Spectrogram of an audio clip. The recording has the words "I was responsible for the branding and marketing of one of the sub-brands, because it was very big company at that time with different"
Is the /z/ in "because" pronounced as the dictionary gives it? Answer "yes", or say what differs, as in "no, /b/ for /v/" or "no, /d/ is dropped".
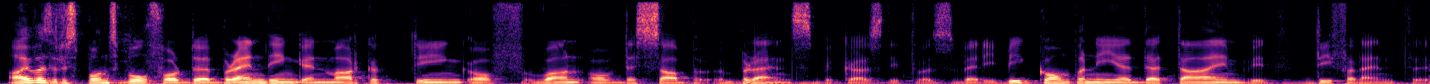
yes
